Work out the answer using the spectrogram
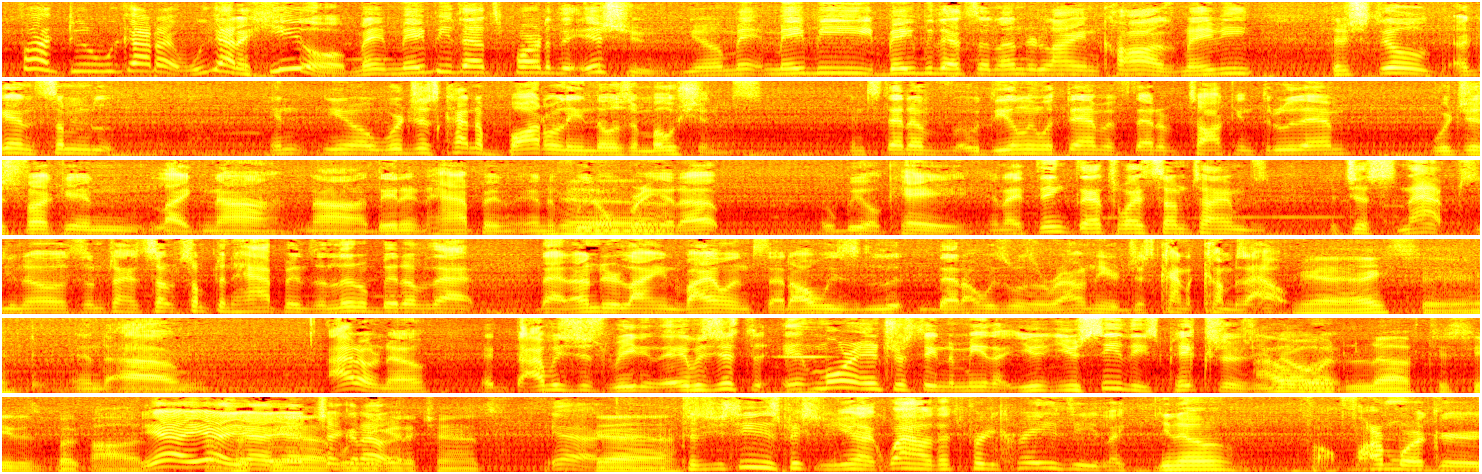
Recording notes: From Natividad Creek Park. This episode was recorded at the Caminos Del Arte Art Festival and Car Show. Natividad Creek Park was transformed into a giant festival grounds featuring five stages of music and a car show.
